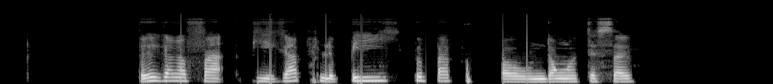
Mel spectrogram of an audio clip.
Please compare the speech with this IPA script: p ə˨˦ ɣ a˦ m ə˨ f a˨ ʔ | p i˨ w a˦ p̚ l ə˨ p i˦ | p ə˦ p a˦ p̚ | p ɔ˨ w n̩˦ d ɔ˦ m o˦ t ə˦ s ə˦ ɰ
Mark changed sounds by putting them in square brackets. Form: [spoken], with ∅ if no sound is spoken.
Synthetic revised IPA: p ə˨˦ ɣ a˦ [ŋ] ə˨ f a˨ ʔ | p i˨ [ɣ] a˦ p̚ l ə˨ p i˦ | p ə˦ p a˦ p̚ | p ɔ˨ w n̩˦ d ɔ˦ [ŋ] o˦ t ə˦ s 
